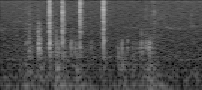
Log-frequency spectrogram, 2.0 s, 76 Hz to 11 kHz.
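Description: A torque wrench on a 10 mm hex bit being forced against a Loctite-locked steering-wheel bolt. There is a quick run of sharp clicks in the first second and a half as the bolt is strained to break loose.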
